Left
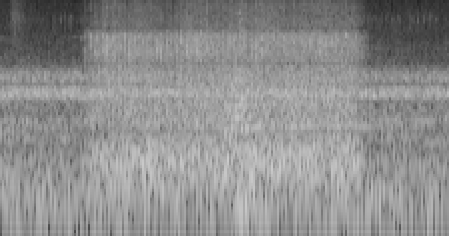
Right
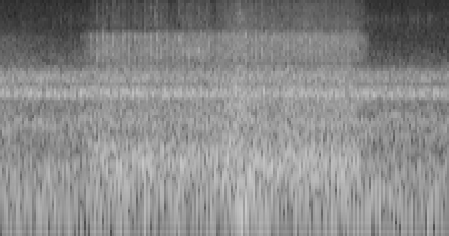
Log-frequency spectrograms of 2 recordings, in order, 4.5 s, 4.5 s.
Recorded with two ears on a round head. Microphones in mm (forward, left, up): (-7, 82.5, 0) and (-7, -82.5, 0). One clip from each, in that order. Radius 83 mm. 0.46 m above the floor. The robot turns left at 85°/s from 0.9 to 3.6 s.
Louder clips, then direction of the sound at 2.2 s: Left 2 dB; 25° right (ahead or behind).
